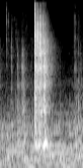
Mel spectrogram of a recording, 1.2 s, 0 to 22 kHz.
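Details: Single sharp mechanical snap over quiet room hum as an AGS endoscopic haemoclip (rotatable, removable; 9–16 mm sizes) is fired and deployed in a product demonstration.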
